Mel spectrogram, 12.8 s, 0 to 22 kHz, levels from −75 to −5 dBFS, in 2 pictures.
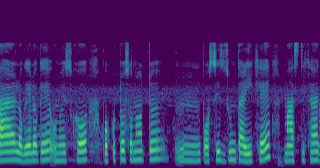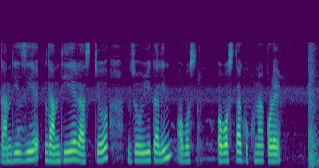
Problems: none marked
